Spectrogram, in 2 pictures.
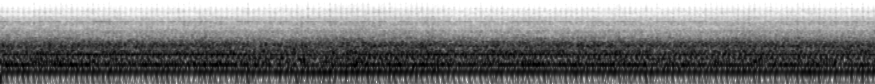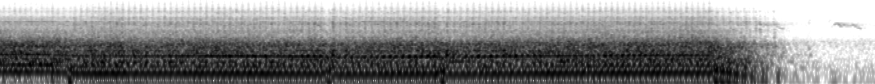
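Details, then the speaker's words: Craftsman push mower with Briggs engine after new carburetor, flywheel key, pull rope and lapped valves, started with starting fluid, carb now priming; water found in it: catches and holds a steady, even hum, then shuts off; normal running. "man this had a bunch of water in it i did not actually did not expect it to crank and run like it did"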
